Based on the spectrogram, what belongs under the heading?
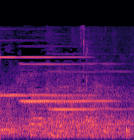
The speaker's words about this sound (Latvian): Balsojam. Lūdzu zvanu.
